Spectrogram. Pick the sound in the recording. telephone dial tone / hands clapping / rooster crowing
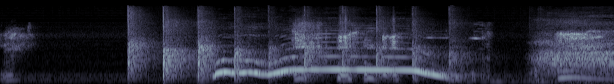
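hands clapping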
